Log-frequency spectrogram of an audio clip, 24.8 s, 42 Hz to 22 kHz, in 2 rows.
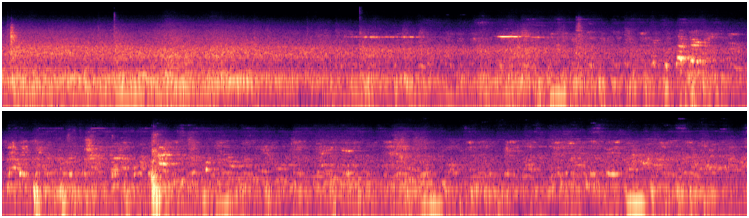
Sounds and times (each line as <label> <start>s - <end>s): bicycles 0.0s - 24.8s
cars 0.0s - 24.8s
conversation 9.2s - 20.6s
